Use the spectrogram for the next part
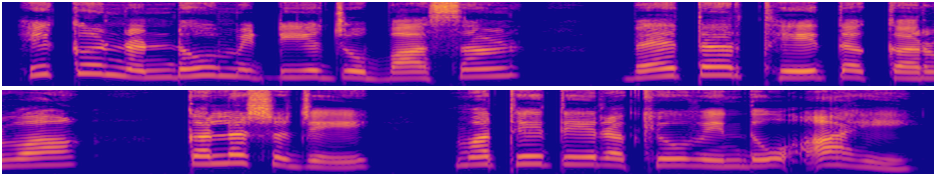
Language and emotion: Sindhi, neutral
